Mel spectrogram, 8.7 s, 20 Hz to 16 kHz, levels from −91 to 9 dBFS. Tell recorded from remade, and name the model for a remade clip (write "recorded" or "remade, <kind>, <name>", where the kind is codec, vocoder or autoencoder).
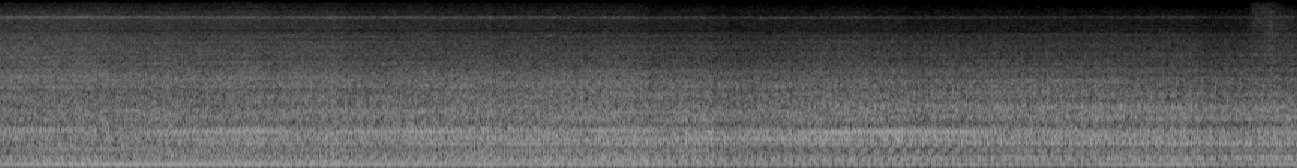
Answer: recorded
